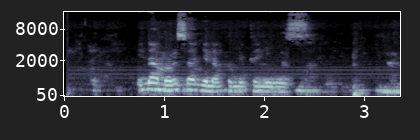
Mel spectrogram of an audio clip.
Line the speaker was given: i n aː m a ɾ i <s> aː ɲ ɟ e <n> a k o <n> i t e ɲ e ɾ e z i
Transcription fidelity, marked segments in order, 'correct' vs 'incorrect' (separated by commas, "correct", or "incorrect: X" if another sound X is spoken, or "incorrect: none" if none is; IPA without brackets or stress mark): correct, correct, incorrect: m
